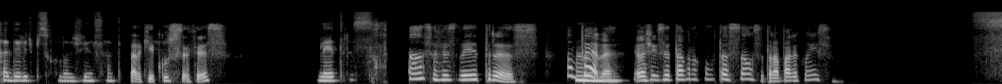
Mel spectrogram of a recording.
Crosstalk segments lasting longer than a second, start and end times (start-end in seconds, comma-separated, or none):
none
